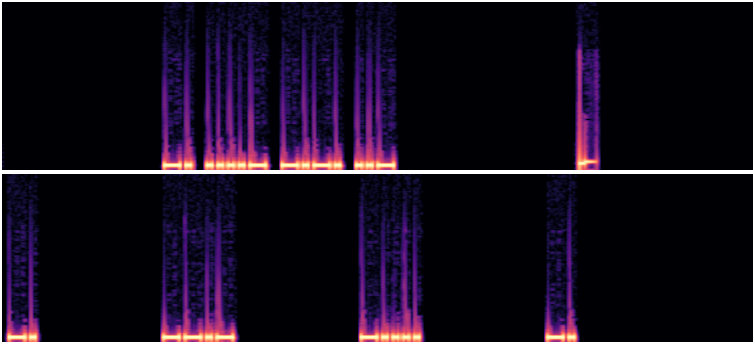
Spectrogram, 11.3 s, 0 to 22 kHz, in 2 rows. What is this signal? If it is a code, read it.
Morse code, heard as a keyed tone, about 31 wpm, spaced as for 13 wpm, 700 Hz. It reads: N4CU NQ6N
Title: USA Call Signs - 4 Characters - 8x Character Spacing - 30wpm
